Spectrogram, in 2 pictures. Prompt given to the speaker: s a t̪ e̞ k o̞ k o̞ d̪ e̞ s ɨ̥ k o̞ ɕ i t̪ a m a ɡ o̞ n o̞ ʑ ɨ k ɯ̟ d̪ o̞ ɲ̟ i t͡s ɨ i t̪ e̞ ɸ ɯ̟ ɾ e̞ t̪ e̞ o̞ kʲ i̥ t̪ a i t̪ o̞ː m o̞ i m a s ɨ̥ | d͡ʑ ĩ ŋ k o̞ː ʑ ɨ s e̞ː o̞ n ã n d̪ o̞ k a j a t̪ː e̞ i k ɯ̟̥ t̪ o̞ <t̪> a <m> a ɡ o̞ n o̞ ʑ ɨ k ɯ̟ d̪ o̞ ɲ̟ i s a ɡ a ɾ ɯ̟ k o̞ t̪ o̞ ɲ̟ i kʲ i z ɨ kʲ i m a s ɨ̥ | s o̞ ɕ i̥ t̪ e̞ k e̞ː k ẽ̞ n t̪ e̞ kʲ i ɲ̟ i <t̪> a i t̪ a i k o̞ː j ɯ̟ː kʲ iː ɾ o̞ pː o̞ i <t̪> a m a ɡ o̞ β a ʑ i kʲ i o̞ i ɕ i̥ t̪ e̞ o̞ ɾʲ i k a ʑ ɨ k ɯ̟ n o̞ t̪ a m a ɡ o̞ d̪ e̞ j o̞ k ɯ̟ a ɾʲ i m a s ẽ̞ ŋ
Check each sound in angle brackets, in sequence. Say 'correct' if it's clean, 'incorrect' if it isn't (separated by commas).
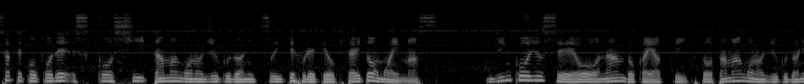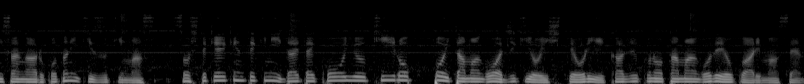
correct, correct, incorrect, correct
